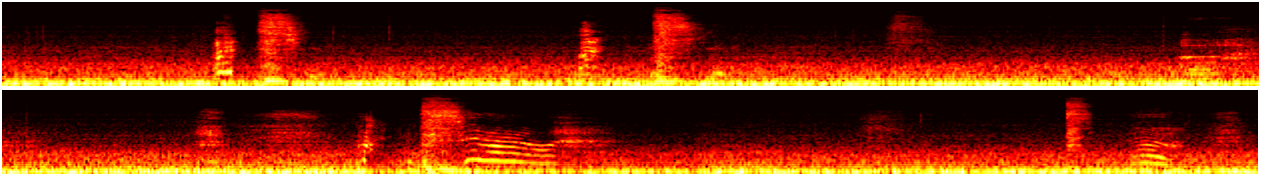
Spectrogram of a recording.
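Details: several quick sneezes in a row over loud, steady engine or road noise, from a person having a very sneezy day; many sneezes within two minutes.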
